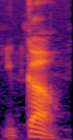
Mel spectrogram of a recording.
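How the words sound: The stress falls on the second word. "Stressing go"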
